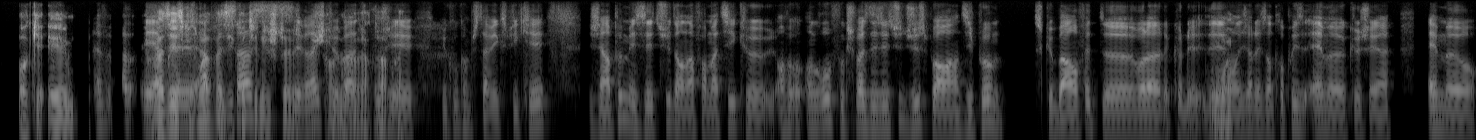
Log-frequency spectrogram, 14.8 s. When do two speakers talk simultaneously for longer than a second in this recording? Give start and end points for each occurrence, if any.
1.5-4.0

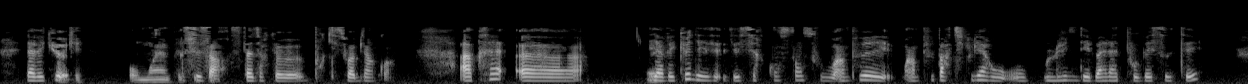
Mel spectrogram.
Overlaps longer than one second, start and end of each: none

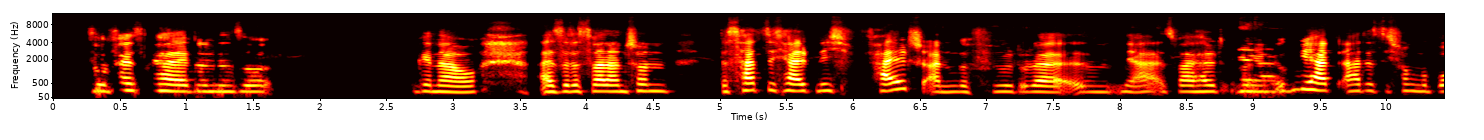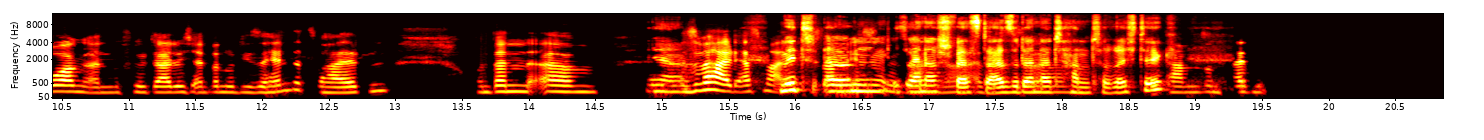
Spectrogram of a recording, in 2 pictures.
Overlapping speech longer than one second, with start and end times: 15.9-18.2

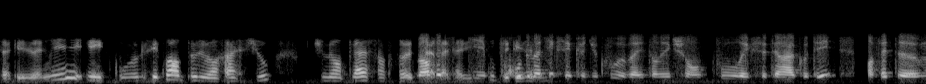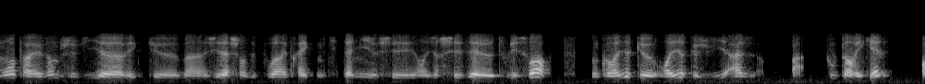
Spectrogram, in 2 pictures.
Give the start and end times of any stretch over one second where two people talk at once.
4.2-5.5

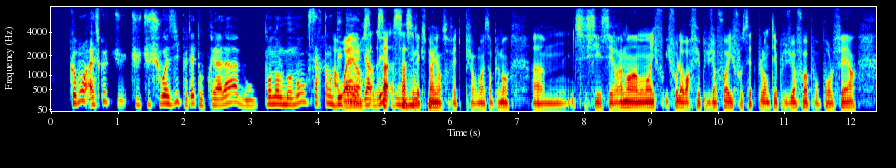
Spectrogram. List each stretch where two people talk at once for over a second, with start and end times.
4.2-5.5

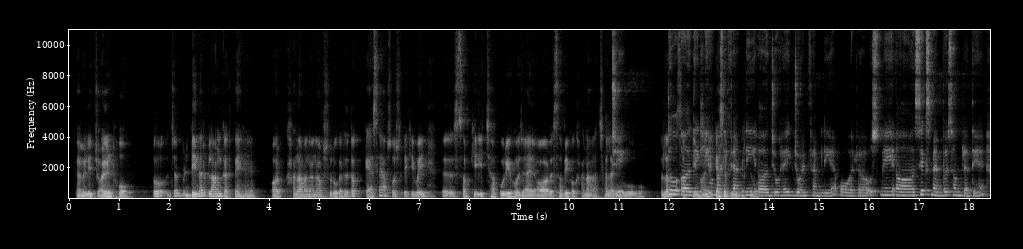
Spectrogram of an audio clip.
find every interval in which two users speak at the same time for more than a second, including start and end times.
12.0-13.9

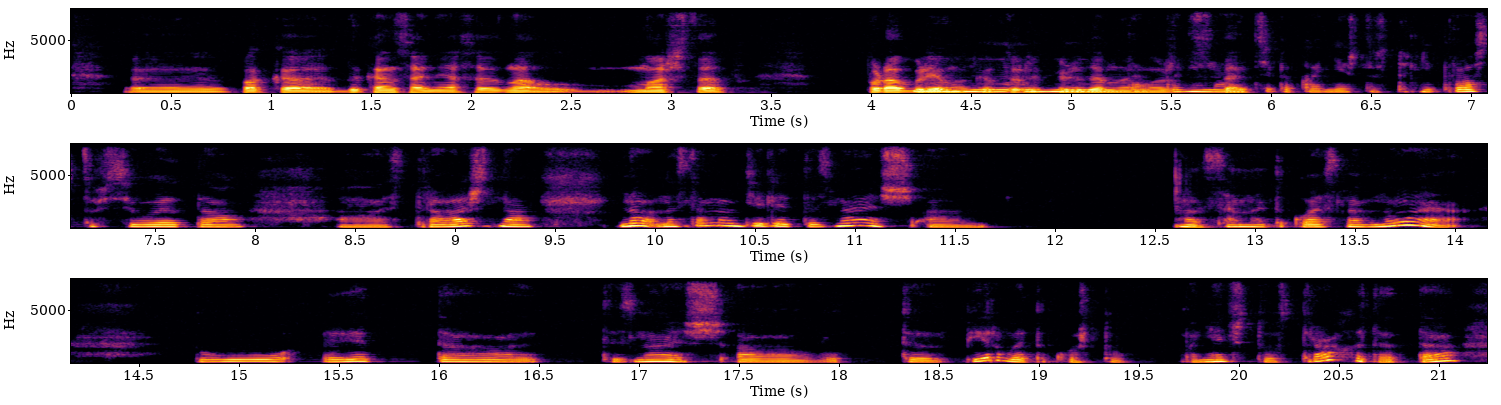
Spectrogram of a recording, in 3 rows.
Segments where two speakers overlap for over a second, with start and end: 4.2-5.9

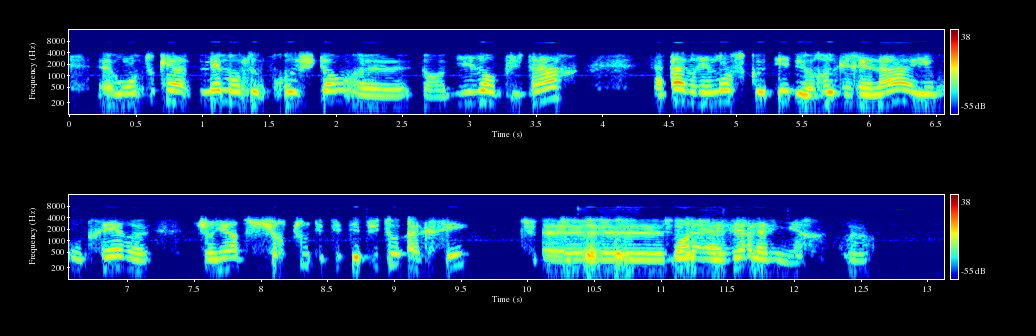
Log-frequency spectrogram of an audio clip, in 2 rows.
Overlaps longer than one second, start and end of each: 10.2-11.5

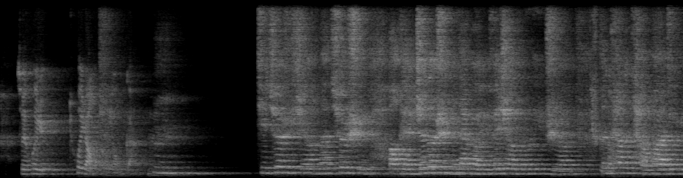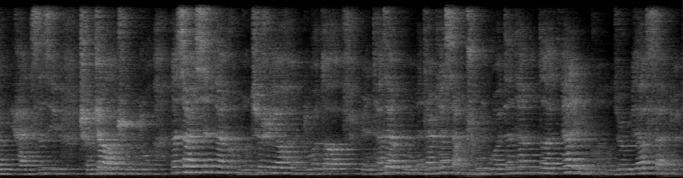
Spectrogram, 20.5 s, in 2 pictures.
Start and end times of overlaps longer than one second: none

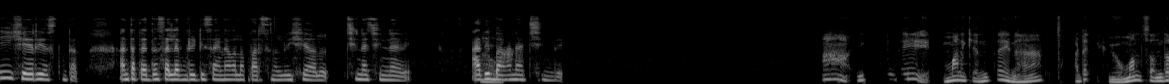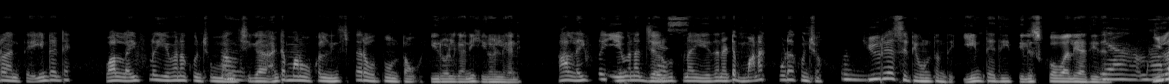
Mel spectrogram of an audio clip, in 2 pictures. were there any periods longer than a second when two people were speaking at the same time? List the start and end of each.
none

